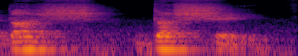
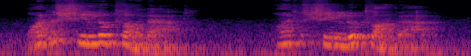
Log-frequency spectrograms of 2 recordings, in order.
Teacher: Because when the z sounds means the sh sounds, this z sound becomes j in connected speech, in faster speech.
